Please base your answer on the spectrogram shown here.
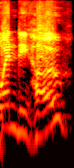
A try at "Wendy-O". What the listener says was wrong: the H is silent.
